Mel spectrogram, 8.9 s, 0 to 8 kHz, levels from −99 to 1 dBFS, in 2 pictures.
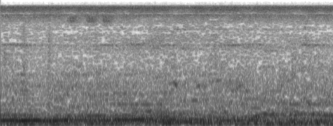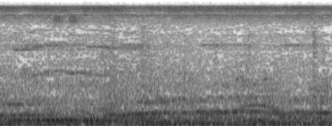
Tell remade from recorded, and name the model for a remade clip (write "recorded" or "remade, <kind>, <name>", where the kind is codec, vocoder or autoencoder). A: recorded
